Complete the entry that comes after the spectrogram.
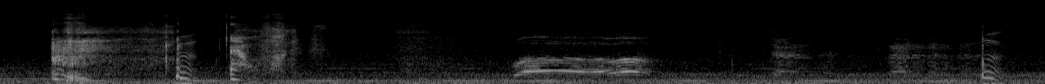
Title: Girl has painful hiccups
